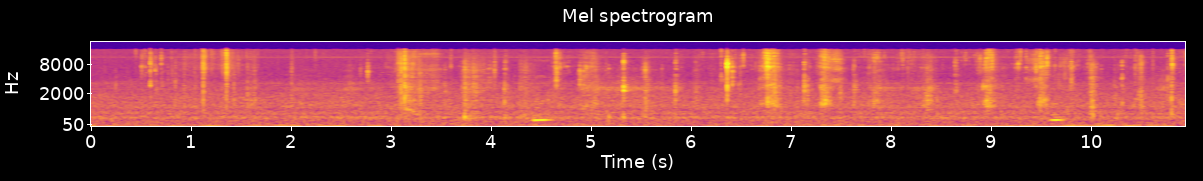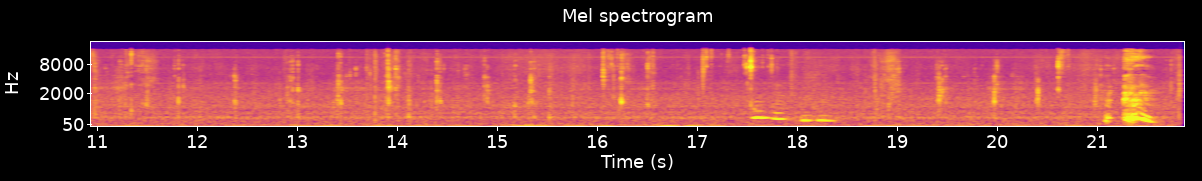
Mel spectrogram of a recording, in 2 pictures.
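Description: Close-miked chewing of a matcha macaron with a Nutella chocolate filling, with small crisp clicks and mouth sounds throughout. A few short hums come through along the way, and a brief louder vocal sound comes right at the end.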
